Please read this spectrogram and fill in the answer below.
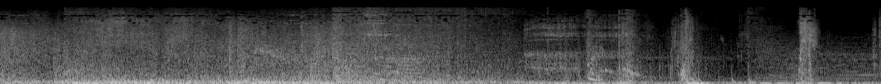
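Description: Animated fight soundtrack: background music under a heavy rumbling crash that fills the first few seconds, then a handful of sharp hits about a second apart in the second half.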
